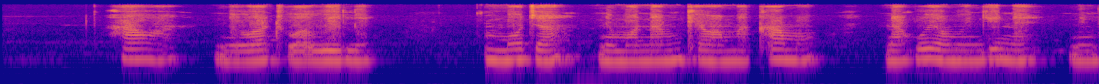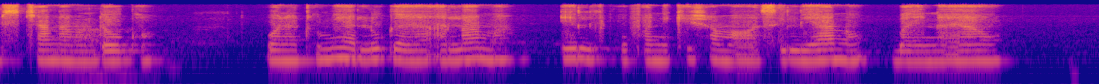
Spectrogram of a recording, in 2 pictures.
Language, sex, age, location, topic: Swahili, female, 25-35, Nairobi, education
